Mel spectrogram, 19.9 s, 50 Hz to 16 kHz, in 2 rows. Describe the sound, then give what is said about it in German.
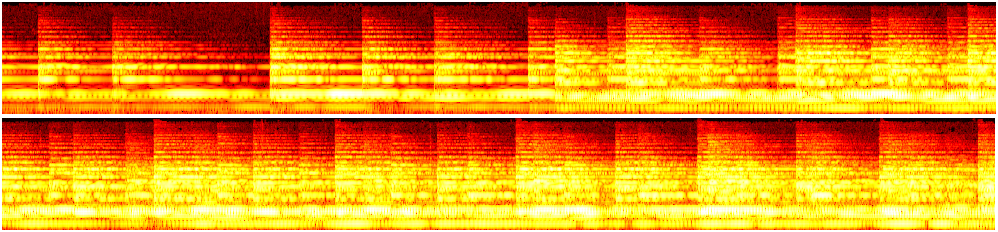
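Four church bells ring the noon peal at 12 o'clock from the tower of the Protestant St. Georgskirche in Bertholdsdorf, a district of Winsbach in Middle Franconia, overlapping in steady strokes that build and sustain, loud and resonant with no voices. “Das Mittagsläuten kommt heute von der evangelischen St. Georgskirche in Bertholdsdorf, einem Ortsteil der mittelfränkischen Stadt Winsbach.”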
